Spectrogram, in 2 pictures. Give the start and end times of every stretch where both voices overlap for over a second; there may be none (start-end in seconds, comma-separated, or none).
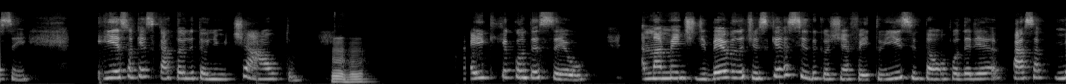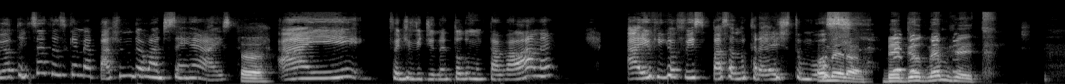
none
